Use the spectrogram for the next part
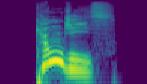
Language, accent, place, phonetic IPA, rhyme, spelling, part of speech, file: German, Germany, Berlin, [ˈkand͡ʒiːs], -and͡ʒis, Kanjis, noun, De-Kanjis.ogg
- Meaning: plural of Kanji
